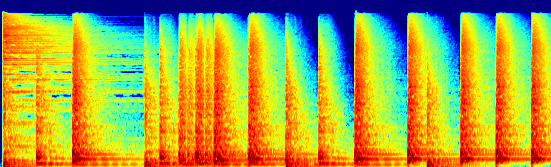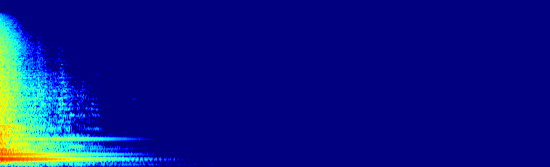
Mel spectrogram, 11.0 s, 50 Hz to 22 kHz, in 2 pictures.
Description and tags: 85bpm - 1 drums
This drums sample will most likely accommodate any chord progression at 85bpm.
85-bpm, Drums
